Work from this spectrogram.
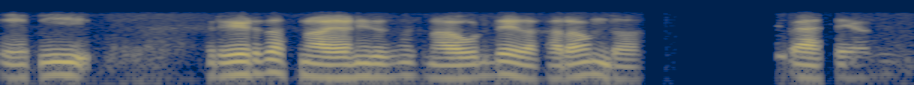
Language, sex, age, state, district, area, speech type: Dogri, male, 18-30, Jammu and Kashmir, Udhampur, urban, conversation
